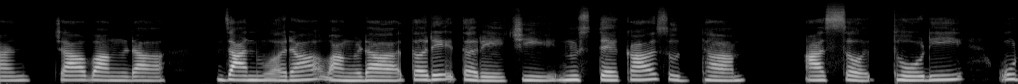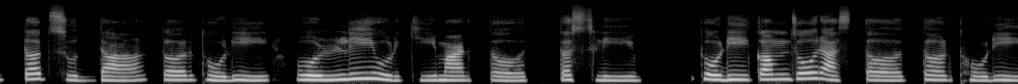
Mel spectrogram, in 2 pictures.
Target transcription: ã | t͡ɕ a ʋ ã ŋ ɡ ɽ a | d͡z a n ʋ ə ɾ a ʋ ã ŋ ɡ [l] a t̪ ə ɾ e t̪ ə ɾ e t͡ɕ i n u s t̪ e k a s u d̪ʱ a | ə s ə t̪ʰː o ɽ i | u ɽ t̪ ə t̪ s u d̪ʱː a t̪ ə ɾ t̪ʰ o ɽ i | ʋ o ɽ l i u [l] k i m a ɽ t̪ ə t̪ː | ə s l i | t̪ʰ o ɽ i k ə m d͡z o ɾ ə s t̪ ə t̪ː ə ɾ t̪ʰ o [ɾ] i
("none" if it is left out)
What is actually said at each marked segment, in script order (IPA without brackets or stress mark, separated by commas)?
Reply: ɽ, ɽ, ɽ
